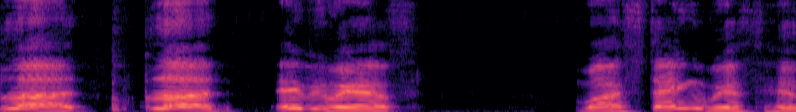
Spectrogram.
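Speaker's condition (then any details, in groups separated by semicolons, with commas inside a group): Ataxic cerebral palsy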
